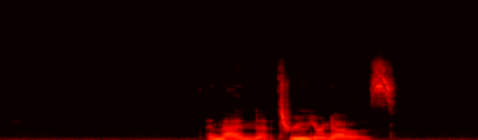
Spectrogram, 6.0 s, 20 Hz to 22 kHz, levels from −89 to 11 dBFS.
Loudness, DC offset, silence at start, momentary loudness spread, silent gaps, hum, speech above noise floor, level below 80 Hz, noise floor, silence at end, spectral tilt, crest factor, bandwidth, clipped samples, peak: -45 LUFS; under 0.1%; 0.2 s; 10 LU; none; none; 26 dB; -72 dBFS; -71 dBFS; 0.3 s; -4 dB/octave; 18 dB; 18 kHz; under 0.1%; -30 dBFS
